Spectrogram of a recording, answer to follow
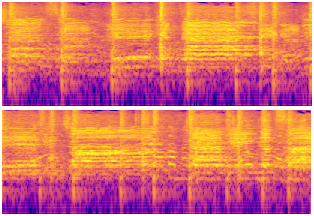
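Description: A choir of many voices singing together over a sharp, rhythmic beat of about three strokes a second.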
